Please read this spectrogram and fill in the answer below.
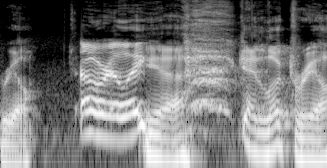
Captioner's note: laughs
